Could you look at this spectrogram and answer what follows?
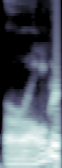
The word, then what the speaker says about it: IRRL: For them, there's the VA Interest Rate Reduction Refinance Loan, usually called an IRRL, pronounced EARL.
